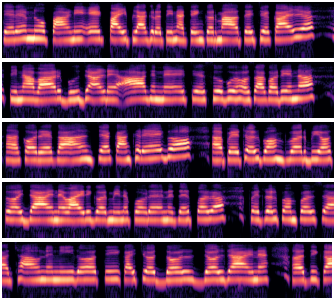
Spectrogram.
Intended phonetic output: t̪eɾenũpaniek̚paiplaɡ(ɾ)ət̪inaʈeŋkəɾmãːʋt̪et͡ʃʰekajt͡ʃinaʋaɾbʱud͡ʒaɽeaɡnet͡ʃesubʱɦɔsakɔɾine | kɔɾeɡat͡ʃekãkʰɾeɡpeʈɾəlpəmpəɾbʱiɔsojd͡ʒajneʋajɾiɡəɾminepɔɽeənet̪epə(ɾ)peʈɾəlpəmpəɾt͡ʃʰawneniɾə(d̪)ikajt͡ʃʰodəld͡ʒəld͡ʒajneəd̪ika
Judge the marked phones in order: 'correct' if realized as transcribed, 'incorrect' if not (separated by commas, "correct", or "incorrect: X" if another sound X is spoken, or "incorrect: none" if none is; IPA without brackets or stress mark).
correct, correct, incorrect: t̪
